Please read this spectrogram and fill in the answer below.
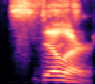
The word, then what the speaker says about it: Steeler: Feels like I'm at a Steeler bar. I'm sorry, a Stiller bar. Stiller. – I say it right. – That's what it's supposed to be.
